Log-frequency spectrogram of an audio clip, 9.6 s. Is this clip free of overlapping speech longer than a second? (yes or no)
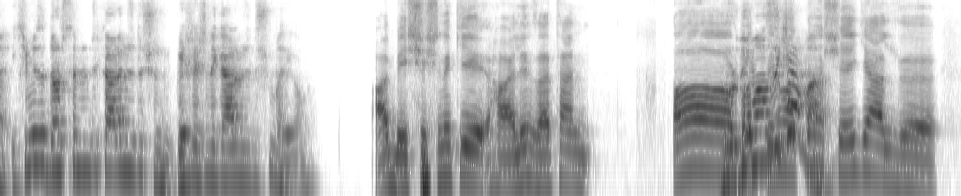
no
